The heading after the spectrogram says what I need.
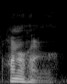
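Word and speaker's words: Hunter × Hunter: recommend an anime yes hunter hunter I have yeah I used to browse it like the way it's spelled hunter x hunter apparently that's a silence which one do i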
